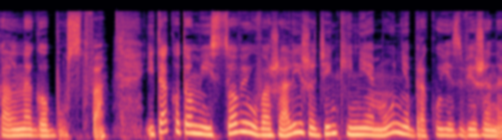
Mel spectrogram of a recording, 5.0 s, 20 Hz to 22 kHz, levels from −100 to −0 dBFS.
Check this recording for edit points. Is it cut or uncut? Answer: uncut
